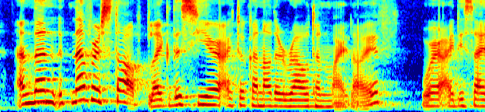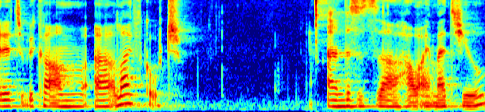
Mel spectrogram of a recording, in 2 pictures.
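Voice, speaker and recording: There is noticeable background noise behind the speaker. A woman talks at a moderate pace. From Middle East. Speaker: life coach and businesswoman. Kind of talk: podcast interview. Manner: casual, hesitant with fillers.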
